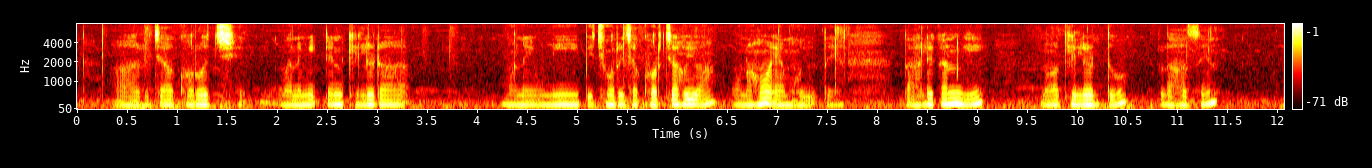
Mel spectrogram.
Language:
Santali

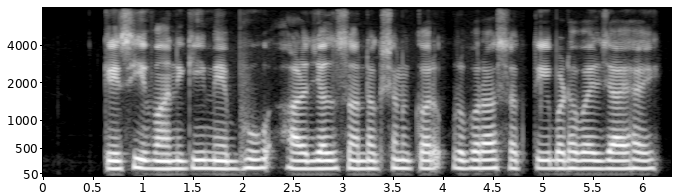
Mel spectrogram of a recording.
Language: Magahi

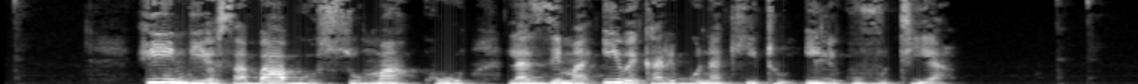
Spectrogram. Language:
Swahili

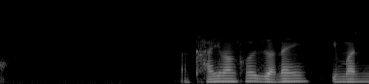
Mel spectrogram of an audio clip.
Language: Assamese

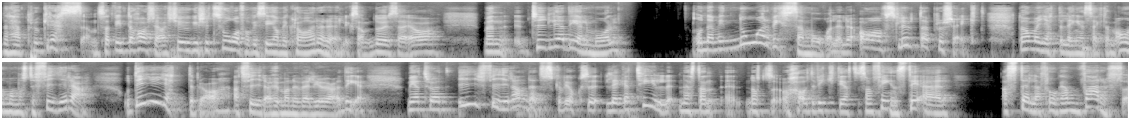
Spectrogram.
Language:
Swedish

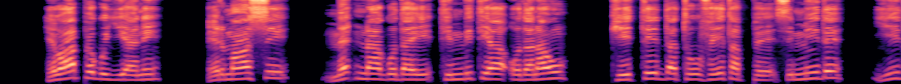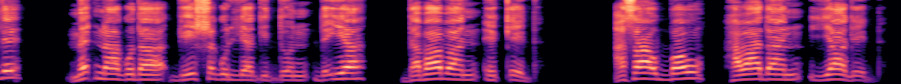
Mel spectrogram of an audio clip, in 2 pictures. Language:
Dawro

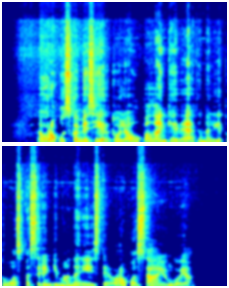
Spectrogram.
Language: Lithuanian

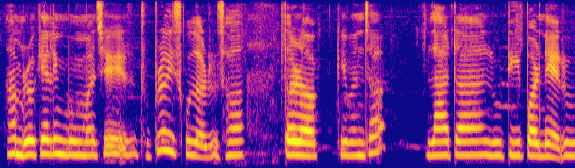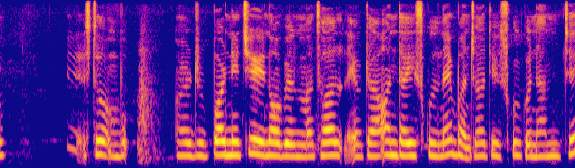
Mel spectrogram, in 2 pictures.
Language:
Nepali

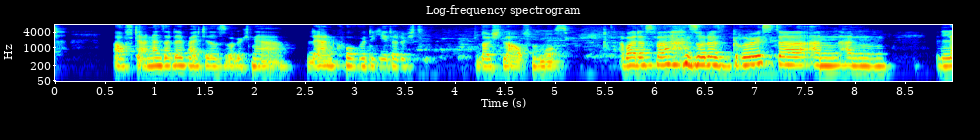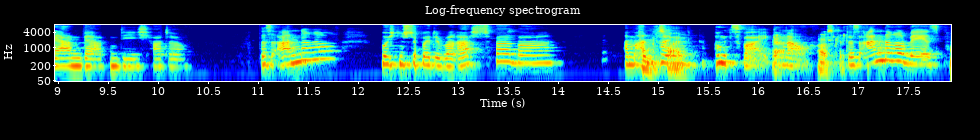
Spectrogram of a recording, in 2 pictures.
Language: German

